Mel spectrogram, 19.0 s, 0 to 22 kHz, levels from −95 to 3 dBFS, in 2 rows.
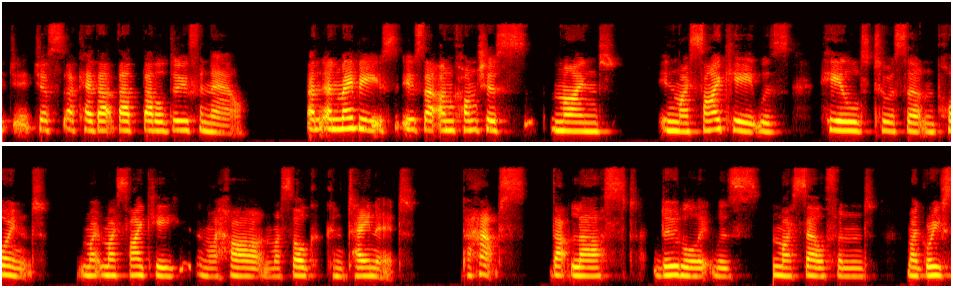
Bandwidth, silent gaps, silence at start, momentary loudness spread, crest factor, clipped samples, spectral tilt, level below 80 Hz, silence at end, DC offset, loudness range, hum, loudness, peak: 13 kHz; 2.71-2.76 s; 0 s; 14 LU; 20 dB; under 0.1%; -4 dB/octave; -76 dBFS; 0 s; under 0.1%; 4 LU; none; -27 LUFS; -8 dBFS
